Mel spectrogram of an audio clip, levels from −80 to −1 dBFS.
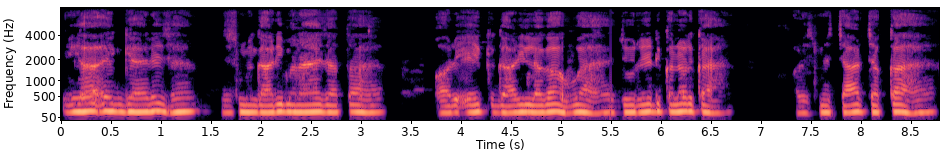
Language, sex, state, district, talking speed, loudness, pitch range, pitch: Hindi, male, Bihar, Muzaffarpur, 170 wpm, -20 LUFS, 140-150 Hz, 145 Hz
